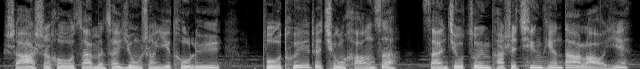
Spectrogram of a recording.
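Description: A woman's voice: on the low side, normal speed, faint music behind, lightly acted. A woman voicing a worn-out old peasant wife in her sixties, complaining and anxious. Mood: weary complaint.

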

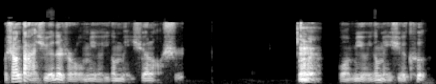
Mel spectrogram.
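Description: A man's voice: low voice, animated, moderate pace, fairly bright tone, husky, highs cut off. A man hosting a casual livestream chat, explaining things at length with playful asides. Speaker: livestream host and audiobook narrator.

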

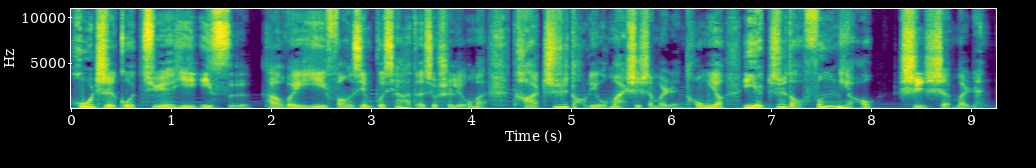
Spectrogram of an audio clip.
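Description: A man tells a serialized story with dramatic flair. His voice sits deep and husky, swinging widely in pitch as he narrates. A soft music bed plays beneath him. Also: wildly swooping pitch, normal speed, few pauses.

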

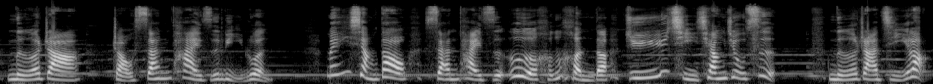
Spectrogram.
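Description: A woman teacher narrating a children's story, expressive, slow and clear. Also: a little high.

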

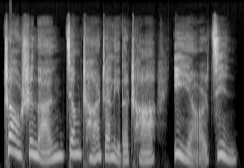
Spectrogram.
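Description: A woman narrating a novel as an audiobook in a steady, even storytelling voice. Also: medium pitch, moderate pace, breathy edge, dry recording, clean studio sound.

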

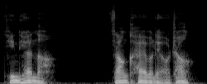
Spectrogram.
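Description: A man voicing a stern old grandfather who reads fortunes, speaking slowly and gravely in an audio story. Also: very deep voice, steady tone, a little mellow, no room sound, clean studio sound. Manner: grave, slow, commanding.

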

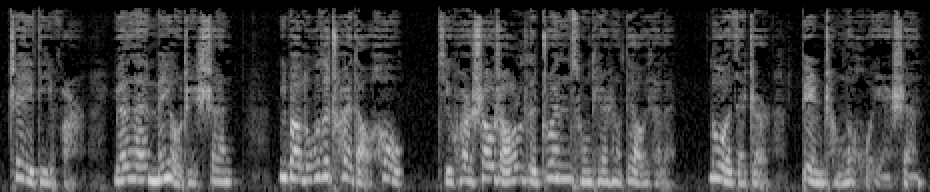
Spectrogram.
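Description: A woman voicing a gentle old male earth god in a storybook, who speaks slowly and coaxingly. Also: breathy edge. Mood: confiding. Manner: slow, coaxing, lowered voice.

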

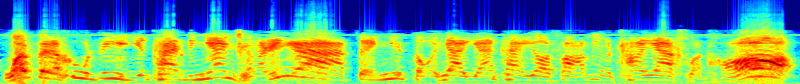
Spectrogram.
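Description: A woman storyteller voicing a bold, sharp-tongued young noblewoman warrior who answers back with quick retorts. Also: fairly high pitch, animated, husky, exaggerated voice. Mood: defiant. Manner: pleading then cutting, quick retorts. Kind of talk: Henan zhuizi sung storytelling.

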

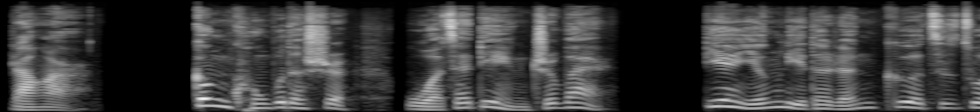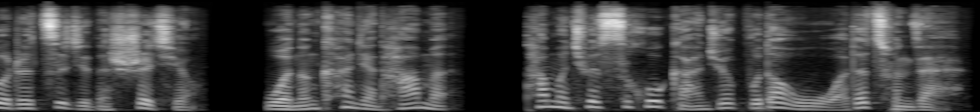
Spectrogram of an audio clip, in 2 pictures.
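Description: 男性恐怖故事主播，声音略哑，叙述平稳克制，适合夜间讲鬼故事. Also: male voice, on the high side, husky, no echo. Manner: calm, measured first-person storytelling. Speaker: storytelling podcast host. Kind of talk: scripted horror story narration. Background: faint eerie background music.

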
